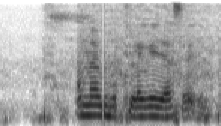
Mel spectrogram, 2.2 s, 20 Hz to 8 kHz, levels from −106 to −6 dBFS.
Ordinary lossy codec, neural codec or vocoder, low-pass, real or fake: MP3, 64 kbps; codec, 16 kHz, 16 kbps, FunCodec, trained on Chinese and English, 50 frames a second; 7.2 kHz; fake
